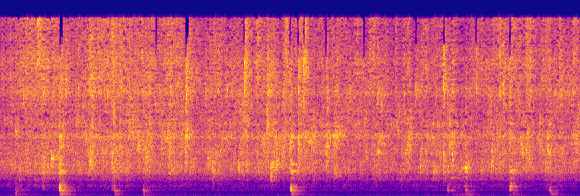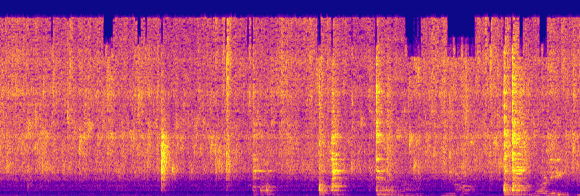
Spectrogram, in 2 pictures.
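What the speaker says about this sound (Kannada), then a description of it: "ಗೋಲ್ಡನ್ ಕಲರ್ ಬರಬೇಕು ಆ ಥರ ಫ್ರೈ ಮಾಡ್ಕೊಳ್ಳಿ" Ingredients for chicken curry frying in a pan until golden, a soft sizzle under repeated scrapes and clinks of a spoon stirring against the pan, fairly quiet and close.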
